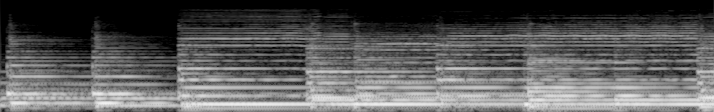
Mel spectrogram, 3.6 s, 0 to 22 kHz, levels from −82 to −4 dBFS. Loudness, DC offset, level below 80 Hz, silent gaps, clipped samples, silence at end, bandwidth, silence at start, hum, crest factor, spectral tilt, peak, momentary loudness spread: -15 LUFS; under 0.1%; -44 dBFS; none; under 0.1%; 0 s; 9.4 kHz; 0 s; none; 12 dB; -5 dB/octave; -2 dBFS; 3 LU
